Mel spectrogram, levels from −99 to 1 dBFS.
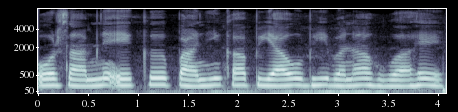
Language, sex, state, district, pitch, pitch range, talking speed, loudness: Hindi, female, Bihar, Patna, 190 Hz, 180-195 Hz, 145 wpm, -14 LUFS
